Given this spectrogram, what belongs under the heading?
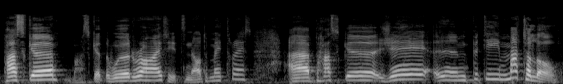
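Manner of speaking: put-on high, English-accented French, sure he has it right; confident schoolboy French. Planning his answer to the second Frenchman, proud schoolboy French. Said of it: "I'm getting better at this".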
